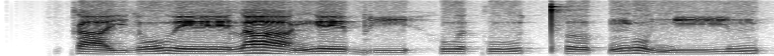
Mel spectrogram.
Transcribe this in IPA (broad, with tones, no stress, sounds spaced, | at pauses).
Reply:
k aː˧˩ j l o˧˥ ʋ eː˧ l aː˥˨ ŋ eː˧ b iː˩ h u˧ ə̯ k uː˧˥ t̚ pʰ ɤː˧ k̚ ŋ o˥˨ ɲ iː˧˥ m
